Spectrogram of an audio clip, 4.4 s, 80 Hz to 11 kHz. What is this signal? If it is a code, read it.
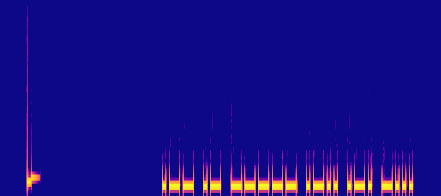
Morse code, heard as a keyed tone, about 34 wpm, 700 Hz. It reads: WA0LRB
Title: USA Call Signs 35wpm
